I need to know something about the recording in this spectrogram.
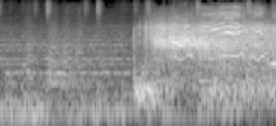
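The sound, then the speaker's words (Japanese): A sudden, loud blast bursts in over a steady background hum and then swells into a sustained roaring crash, like a cannon firing. “なんで大砲が？”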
